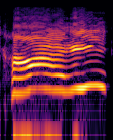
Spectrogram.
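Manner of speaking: very high, loud chirpy hi; mock Twitter voice. Imitating the barefoot stranger's shrill greeting. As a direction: squeal a creepy cheerful hi. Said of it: "in a Twitter voice".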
